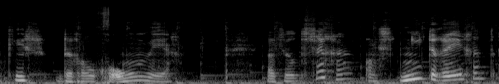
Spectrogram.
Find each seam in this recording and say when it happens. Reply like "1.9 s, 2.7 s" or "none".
none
